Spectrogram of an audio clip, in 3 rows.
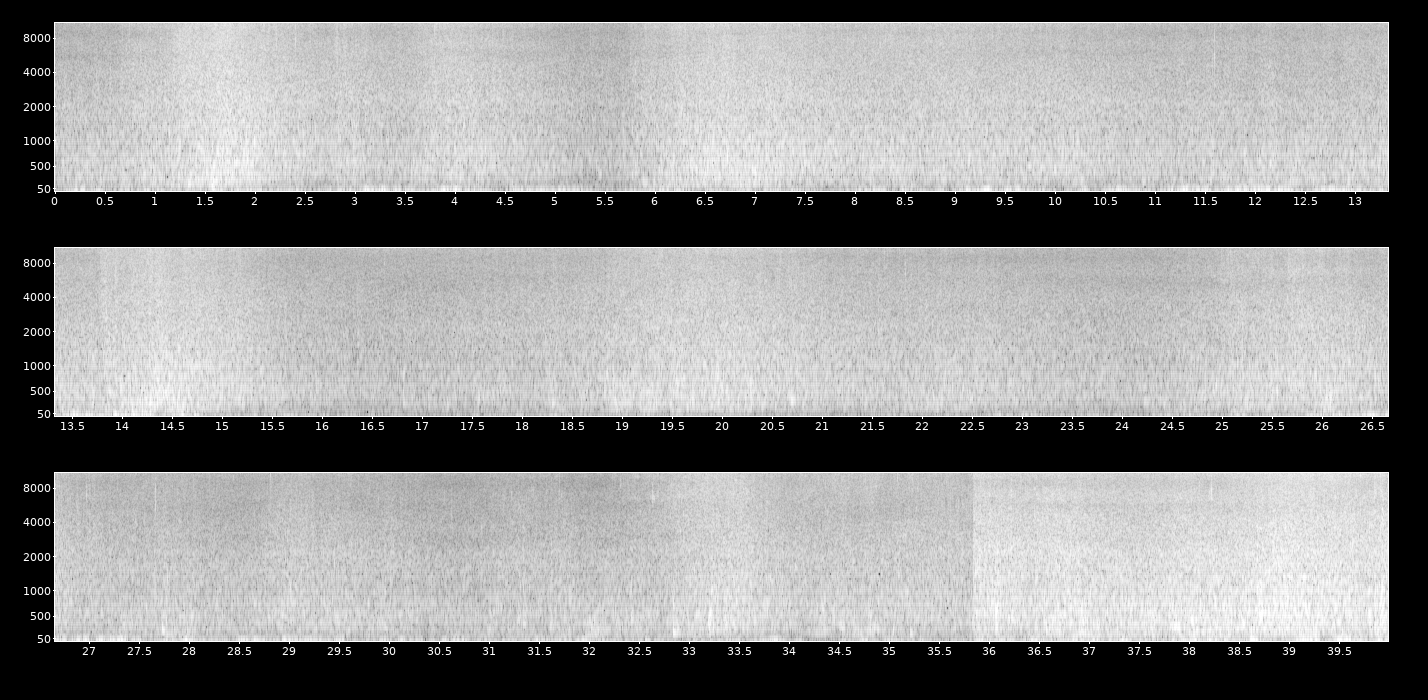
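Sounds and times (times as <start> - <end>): sea waves breaking: 0.1 - 5.1, 24.7 - 39.9.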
